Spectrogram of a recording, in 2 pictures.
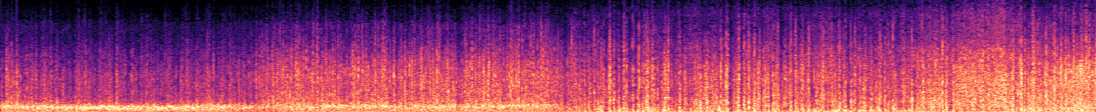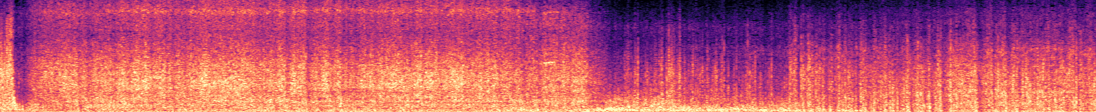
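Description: Heavy wind noise buffeting a helmet or bike-mounted camera microphone on a BMW GS adventure motorcycle at highway speed, a steady roar with the engine and tyres droning underneath.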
